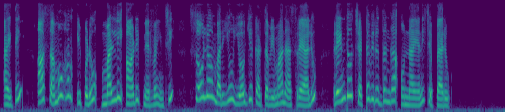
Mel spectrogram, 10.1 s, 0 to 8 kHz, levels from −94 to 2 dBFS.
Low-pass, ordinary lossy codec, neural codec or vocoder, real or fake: 7.2 kHz; Opus, 16 kbps; codec, 16 kHz, 16 kbps, FreqCodec, larger model; fake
